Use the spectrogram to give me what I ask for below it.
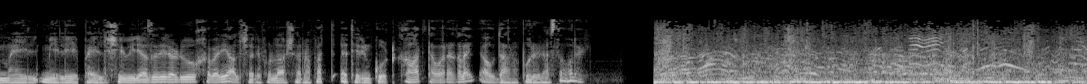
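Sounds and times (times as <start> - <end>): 
speech: 0.1 - 6.0, 6.7 - 8.2
dense crowd babble of Eid festival-goers at a traditional fair in Tarinkot city: 6.5 - 10.8.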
